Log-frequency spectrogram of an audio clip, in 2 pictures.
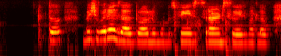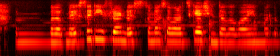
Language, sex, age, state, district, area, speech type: Kashmiri, female, 18-30, Jammu and Kashmir, Baramulla, urban, spontaneous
